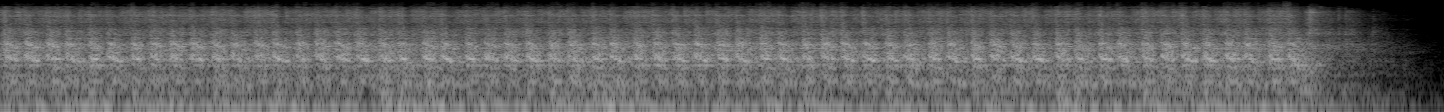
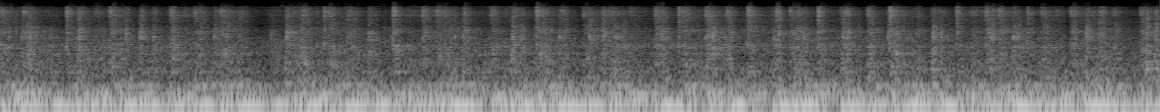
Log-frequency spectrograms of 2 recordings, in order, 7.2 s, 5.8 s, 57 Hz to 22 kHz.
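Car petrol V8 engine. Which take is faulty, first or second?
first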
